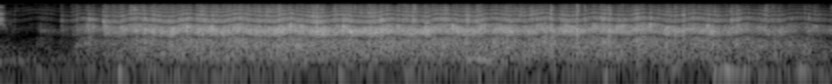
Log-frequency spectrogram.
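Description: Audience applauding, starting about a second in, holding steady, and dying down near the end.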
